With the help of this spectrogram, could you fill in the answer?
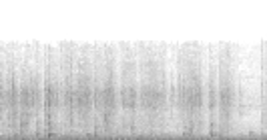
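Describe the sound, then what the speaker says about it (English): A whisk beats yogurt and banana cake batter in a bowl, producing rapid, rhythmic clinking and sloshing strokes that stay close and steady throughout. "With the help of a whisk, I'm just going to mix all the ingredients very well"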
